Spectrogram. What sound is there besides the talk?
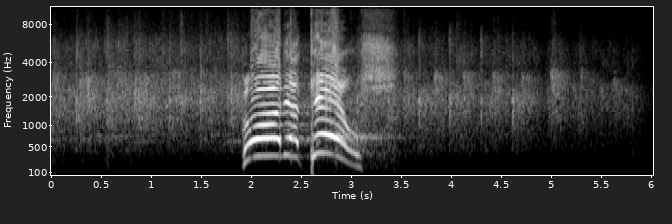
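audience applause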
